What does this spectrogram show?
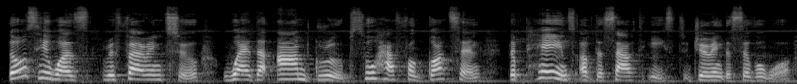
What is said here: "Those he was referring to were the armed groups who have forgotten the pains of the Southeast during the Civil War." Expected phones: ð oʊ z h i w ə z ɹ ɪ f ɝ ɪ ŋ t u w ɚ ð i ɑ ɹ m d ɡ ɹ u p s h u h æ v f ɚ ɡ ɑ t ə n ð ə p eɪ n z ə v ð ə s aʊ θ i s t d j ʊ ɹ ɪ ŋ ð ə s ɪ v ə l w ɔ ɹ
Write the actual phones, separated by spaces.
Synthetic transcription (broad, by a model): ð oʊ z h i w ə z ɹ ɪ f ɝ ɪ ŋ t u w ɚ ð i ɑ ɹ m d ɡ ɹ u p s h u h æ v f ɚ ɡ ɑ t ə n ð ə p eɪ n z ə v ð ə s aʊ θ i s t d j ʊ ɹ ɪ ŋ ð ə s ɪ v ə l w ɔ ɹ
